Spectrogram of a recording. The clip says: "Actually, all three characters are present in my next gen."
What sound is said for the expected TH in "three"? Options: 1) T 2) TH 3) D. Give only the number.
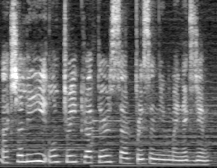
1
